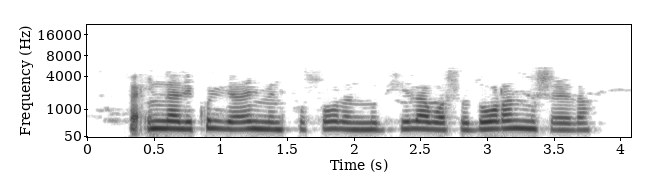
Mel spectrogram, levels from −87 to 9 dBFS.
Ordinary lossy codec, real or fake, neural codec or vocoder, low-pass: MP3, 32 kbps; real; none; 5.4 kHz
